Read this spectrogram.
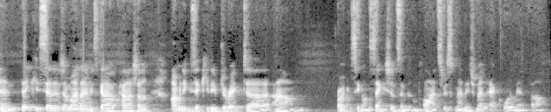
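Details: Adult woman speaking; ordinary speech.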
